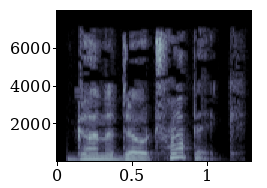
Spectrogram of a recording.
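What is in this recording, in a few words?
"gonadotropic", British English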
